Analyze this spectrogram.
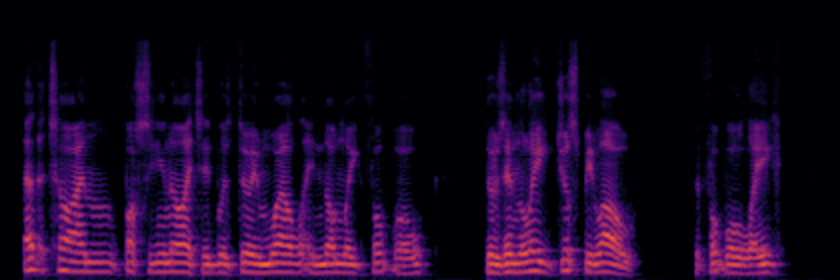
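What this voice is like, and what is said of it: Lincolnshire English accent. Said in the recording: “people can tell by your accent you were ... from ... Lincolnshire”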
